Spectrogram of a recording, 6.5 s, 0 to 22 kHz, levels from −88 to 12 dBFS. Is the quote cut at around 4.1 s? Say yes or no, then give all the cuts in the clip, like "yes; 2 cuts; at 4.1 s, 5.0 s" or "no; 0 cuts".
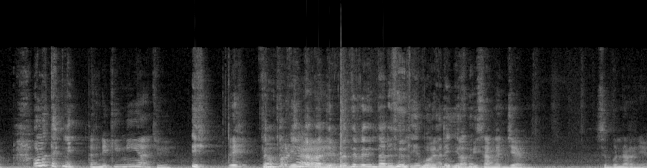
yes; 1 cut; at 4.1 s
